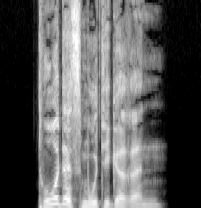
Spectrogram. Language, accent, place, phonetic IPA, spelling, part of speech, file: German, Germany, Berlin, [ˈtoːdəsˌmuːtɪɡəʁən], todesmutigeren, adjective, De-todesmutigeren.ogg
- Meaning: inflection of todesmutig: 1. strong genitive masculine/neuter singular comparative degree 2. weak/mixed genitive/dative all-gender singular comparative degree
